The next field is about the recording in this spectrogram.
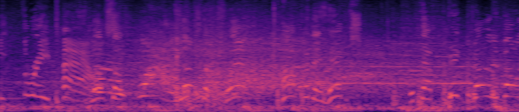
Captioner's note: floor crashing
